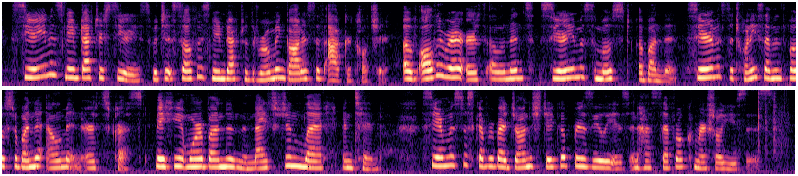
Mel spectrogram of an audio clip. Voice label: cerium narration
